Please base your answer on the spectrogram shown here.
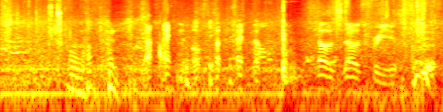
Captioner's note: laughs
